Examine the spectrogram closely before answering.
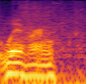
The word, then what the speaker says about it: wyvern: colossus see woman's wyvern I've always pronounced it wavern I guess it's either way I'm going to go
